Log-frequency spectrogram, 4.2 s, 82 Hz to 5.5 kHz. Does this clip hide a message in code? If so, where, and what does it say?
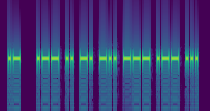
Yes: Morse code from 0.2 to 4.0 s, heard as a keyed tone, about 25 wpm, 600 Hz. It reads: A WINDOWS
